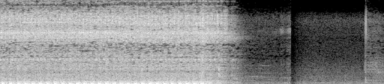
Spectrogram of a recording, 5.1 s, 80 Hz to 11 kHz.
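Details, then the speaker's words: Motorcycle that was hard to start, idling normally after checks of the stator wiring and a CKP sensor replacement; idle speed reads 1200 rpm on the scanner. Steady, even single-cylinder putter for three seconds before shutting off; normal idle. "Nah, ini normal. Langsamnya kita bisa lihat di sini ya. Normal kan akan diangkaat 1200."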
